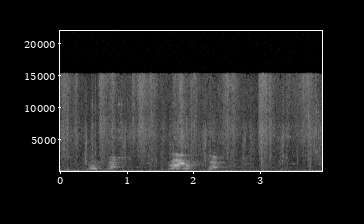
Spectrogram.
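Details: Sheep guard dogs barking from the far side of a fence while a herding dog works bulls by the barn; about four sharp barks in quick succession over low rumbling wind noise.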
